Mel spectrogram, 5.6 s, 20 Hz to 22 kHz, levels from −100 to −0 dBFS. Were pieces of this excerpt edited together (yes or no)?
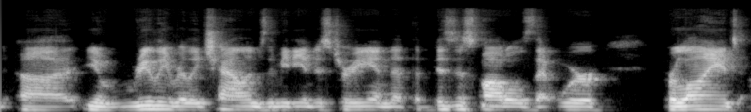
no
